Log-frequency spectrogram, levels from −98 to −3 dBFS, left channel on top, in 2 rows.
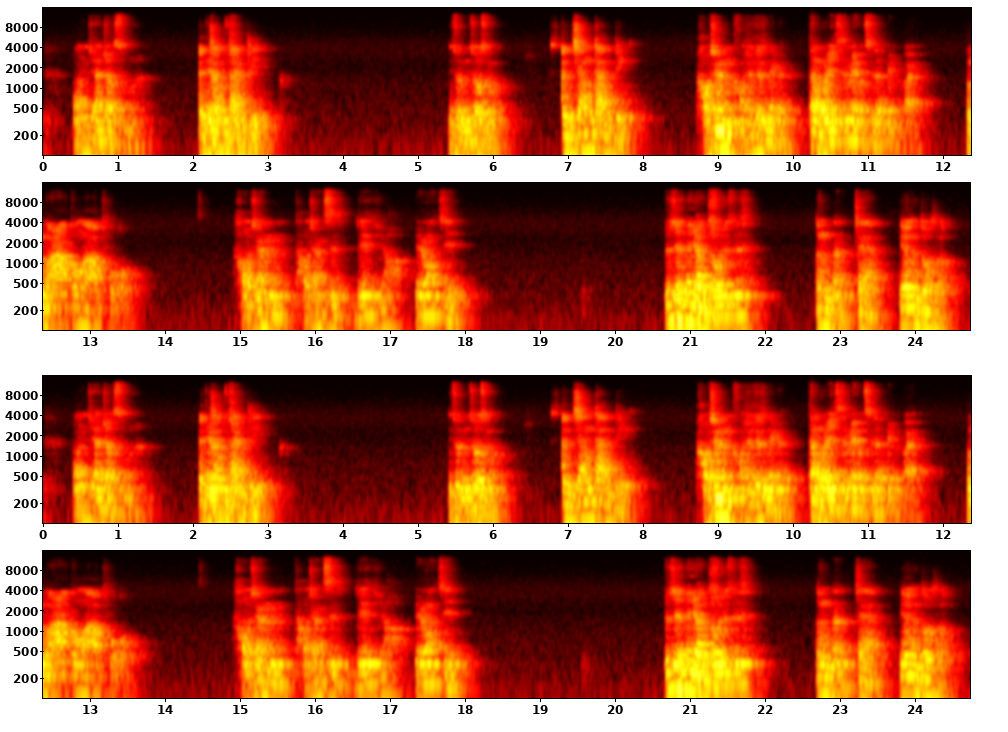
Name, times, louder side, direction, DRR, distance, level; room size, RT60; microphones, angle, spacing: voice 1, 0.4-1.3 2.1-2.7 5.4-6.1 8.7-9.9 10.2-11.6 14.9-17.9 20.7-21.8 22.9-23.0, right 1 dB, 40° right, -6 dB, 1.6 m, -31 dB
voice 2, 2.1-2.9 6.9-7.8 12.3-13.5 21.1-21.3 22.7-22.9 23.2-23.5 23.8-24.4, left 1 dB, 65° left, -1 dB, 1.0 m, -31 dB
3.5 x 3.3 x 2.8 m, 0.62 s
head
